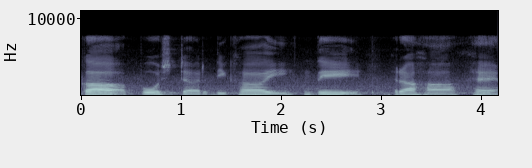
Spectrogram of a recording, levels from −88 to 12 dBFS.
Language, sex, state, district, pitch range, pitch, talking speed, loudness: Hindi, female, Madhya Pradesh, Umaria, 165-185 Hz, 175 Hz, 85 wpm, -19 LUFS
